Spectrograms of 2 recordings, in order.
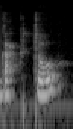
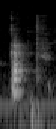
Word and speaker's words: Gackt: Meine deutschen Freunde haben früher mal Gackt gesagt, dieser, ähm, der Sänger. – Mhm. Ähm, und hier, ich glaube, die japanische Aussprache geht mehr in die Richtung Gakto. Gacto.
